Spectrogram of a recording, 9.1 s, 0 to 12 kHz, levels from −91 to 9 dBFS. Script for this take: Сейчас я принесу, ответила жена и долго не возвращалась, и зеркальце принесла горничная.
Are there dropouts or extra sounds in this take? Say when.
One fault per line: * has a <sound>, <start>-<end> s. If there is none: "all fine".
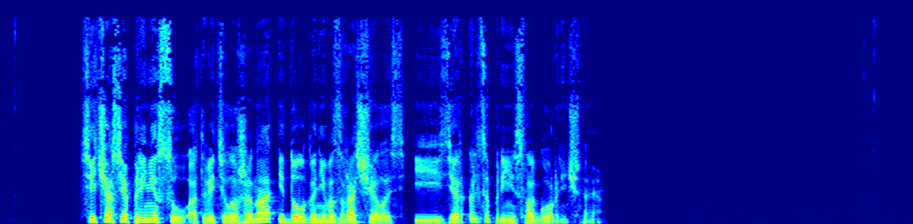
all fine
